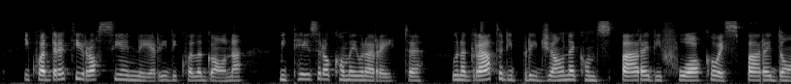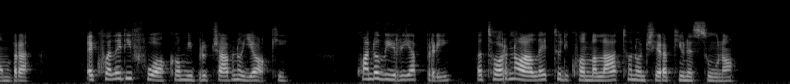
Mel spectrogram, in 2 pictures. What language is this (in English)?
Italian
